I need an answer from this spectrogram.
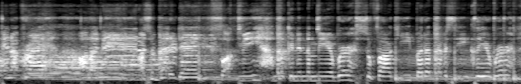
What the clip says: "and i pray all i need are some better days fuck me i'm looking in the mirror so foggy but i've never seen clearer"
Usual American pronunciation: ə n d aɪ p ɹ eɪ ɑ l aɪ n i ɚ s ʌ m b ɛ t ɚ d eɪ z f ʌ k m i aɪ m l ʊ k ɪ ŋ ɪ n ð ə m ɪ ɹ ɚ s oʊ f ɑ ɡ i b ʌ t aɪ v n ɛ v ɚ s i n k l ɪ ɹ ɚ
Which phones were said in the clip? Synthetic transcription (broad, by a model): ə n aɪ p ɹ eɪ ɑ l aɪ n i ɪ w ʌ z b ɛ t ɚ d eɪ f ʌ k m i aɪ m l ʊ k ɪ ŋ ɪ n ð ə m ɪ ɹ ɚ s oʊ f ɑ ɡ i b ʌ t aɪ v n ɛ v ɚ s i n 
